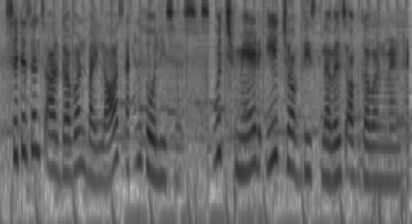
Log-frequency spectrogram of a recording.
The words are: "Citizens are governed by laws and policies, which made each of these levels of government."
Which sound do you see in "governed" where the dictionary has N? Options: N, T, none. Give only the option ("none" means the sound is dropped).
N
